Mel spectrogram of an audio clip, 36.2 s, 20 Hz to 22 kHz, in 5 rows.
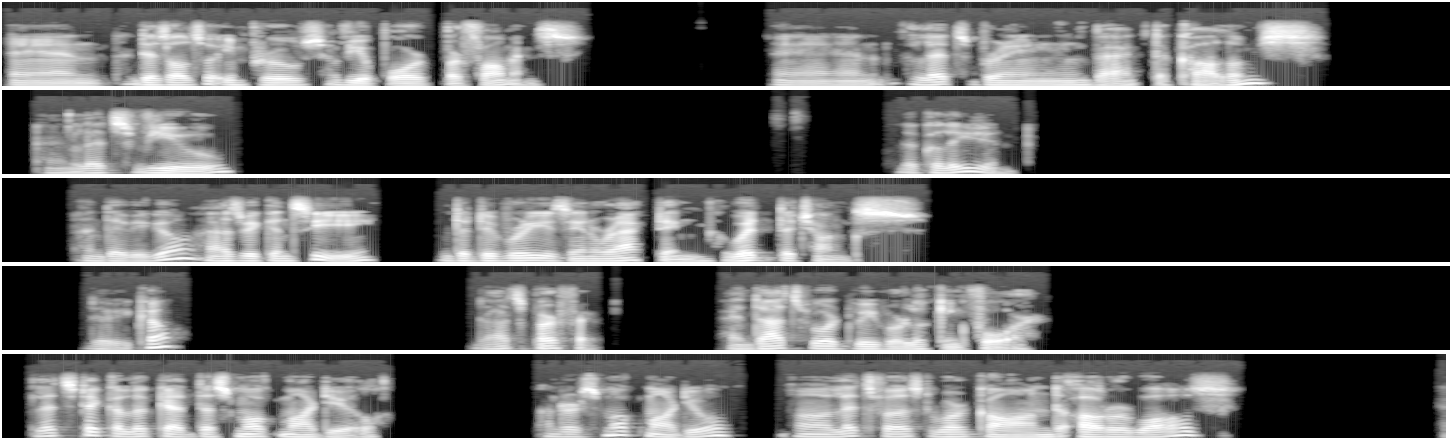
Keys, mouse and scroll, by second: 3.2 click, 5.0 click, 6.2 middle click, 7.2 shift+middle click, 7.9 scroll up 1, 8.4 middle click, 9.0 scroll up 1, 9.8-10.3 shift+middle drag, 10.8 space, 13.8-15.2 scroll up 4, 28.6 shift+middle click, 28.6 scroll down 2, 28.7 click, 30.7 click, 35.1 click.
